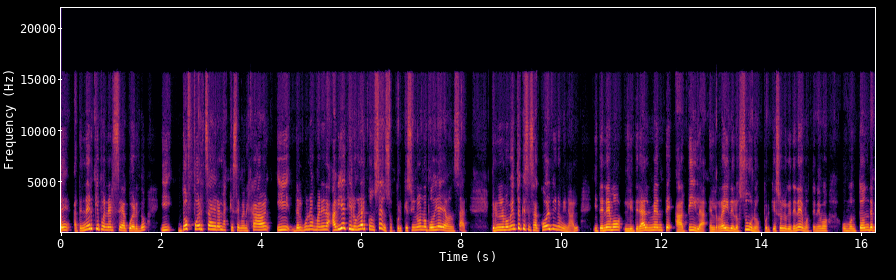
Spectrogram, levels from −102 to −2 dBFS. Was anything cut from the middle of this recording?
no; 0 cuts

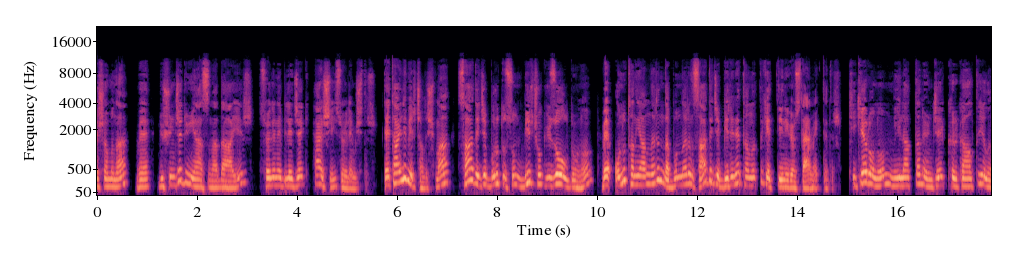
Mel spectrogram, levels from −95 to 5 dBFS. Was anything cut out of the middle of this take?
yes; 1 cut; at 5.6 s

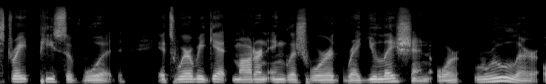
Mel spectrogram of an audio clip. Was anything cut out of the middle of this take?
yes; 1 cut; at 3.4 s

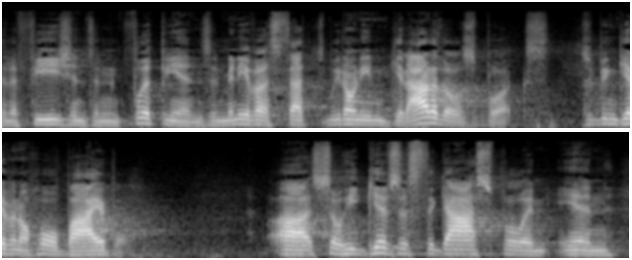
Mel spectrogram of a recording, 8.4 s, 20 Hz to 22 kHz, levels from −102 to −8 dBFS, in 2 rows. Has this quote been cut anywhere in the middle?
yes; 2 cuts; at 3.9 s, 5.8 s

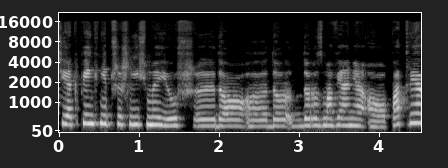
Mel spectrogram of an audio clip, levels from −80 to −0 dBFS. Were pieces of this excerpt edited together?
no; 0 cuts

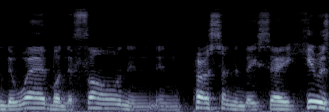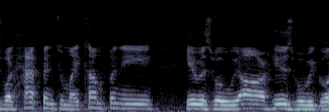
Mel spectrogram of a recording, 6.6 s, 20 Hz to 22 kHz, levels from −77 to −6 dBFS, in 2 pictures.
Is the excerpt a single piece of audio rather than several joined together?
yes; 0 cuts

